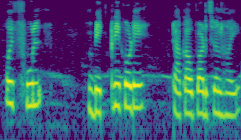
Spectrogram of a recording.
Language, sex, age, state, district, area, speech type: Bengali, female, 30-45, West Bengal, Bankura, urban, spontaneous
